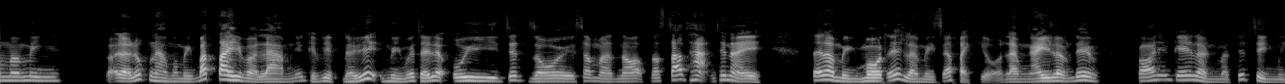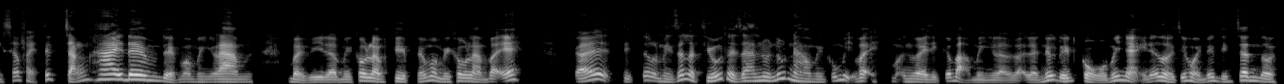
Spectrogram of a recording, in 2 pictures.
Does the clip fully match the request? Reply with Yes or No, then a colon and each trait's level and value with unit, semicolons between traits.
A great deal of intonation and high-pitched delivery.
No: wide, 6.2 semitones; medium, 155 Hz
